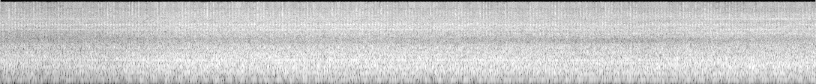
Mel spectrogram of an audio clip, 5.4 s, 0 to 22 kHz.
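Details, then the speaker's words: 2007 Ford Mustang GT convertible, 4.6-liter V8, low mileage, dealer maintained, idling under the open hood: smooth, even, quiet idle with a low burble, belts and pulleys whisper quiet, no ticking, knocking or squeal. Normal idle. "Very clean under here. You can hear it idling very happily and quietly."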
